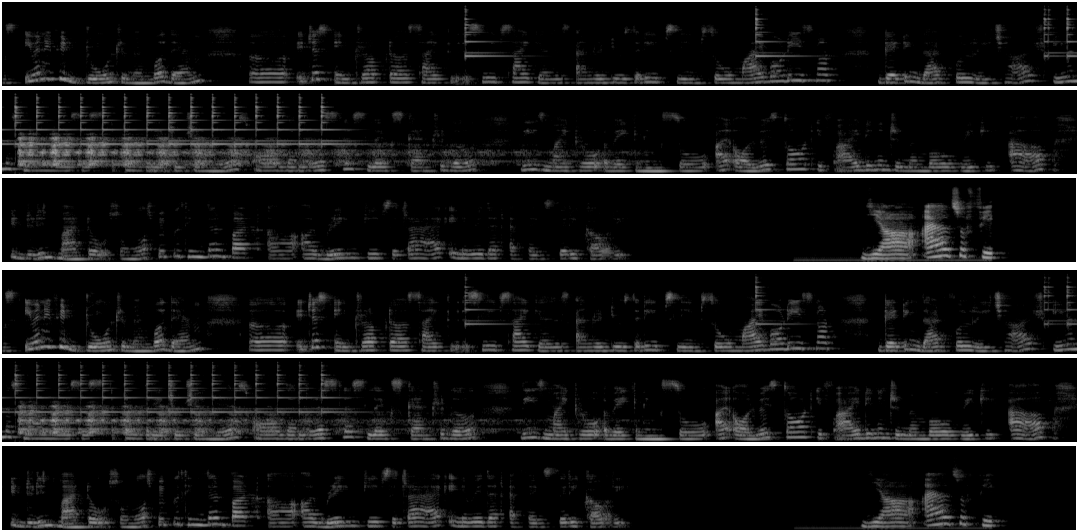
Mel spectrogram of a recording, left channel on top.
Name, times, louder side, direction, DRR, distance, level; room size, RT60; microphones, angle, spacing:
voice 1, 0.0-27.8, right 3 dB, 35° right, 0.7 m, -42 dB
sound 1, 4.6-5.1 7.5-7.9 10.4-14.4, left 5 dB, 15° left, 0.3 m, -36 dB
sound 2, 10.9-16.8 17.1-17.2, left 5 dB, 40° left, 0.8 m, -40 dB
voice 2, 30.1-31.4, left 8 dB, 85° left, 0.4 m, -32 dB
8.9 x 4.3 x 3.3 m
head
